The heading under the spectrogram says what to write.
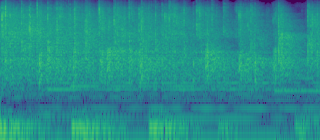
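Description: A church audience gives the Lord a clap offering for those who surrendered their lives that day, clapping steadily throughout, a dense, continuous patter of many hands with sustained low musical tones humming underneath and no voices.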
